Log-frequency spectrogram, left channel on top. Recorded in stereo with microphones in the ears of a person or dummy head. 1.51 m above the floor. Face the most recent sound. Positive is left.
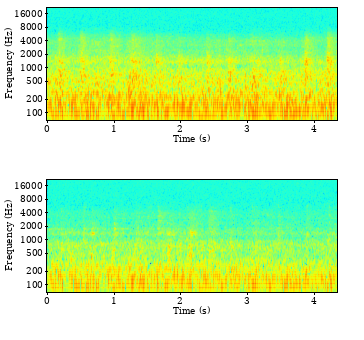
No sound to turn to.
